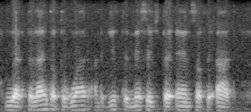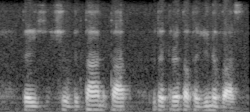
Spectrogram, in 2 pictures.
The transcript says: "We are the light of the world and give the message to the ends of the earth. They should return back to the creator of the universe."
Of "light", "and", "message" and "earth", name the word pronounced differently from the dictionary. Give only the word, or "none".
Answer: earth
